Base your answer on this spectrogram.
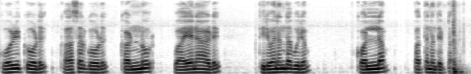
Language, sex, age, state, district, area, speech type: Malayalam, male, 18-30, Kerala, Kozhikode, urban, spontaneous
